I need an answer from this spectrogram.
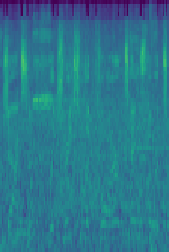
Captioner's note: whistle blows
